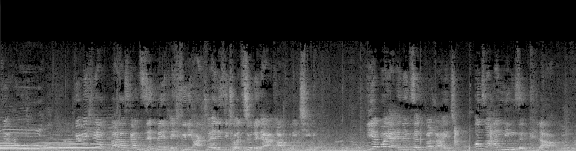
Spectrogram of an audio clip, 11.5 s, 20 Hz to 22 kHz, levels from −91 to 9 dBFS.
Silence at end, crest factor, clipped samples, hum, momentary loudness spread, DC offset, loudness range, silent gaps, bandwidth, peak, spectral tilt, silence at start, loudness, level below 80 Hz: 0 s; 16 dB; under 0.1%; none; 8 LU; under 0.1%; 3 LU; none; 15.5 kHz; -2 dBFS; -4 dB/octave; 0 s; -17 LUFS; -36 dBFS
